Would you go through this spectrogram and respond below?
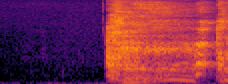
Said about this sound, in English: COVID gone, cough ain't. Whatever. Yeah. That's a thing. It's lingering.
